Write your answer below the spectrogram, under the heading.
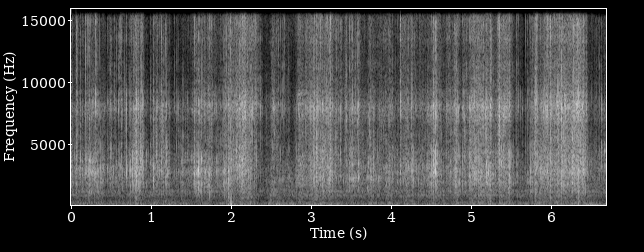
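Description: Thin plastic wrapping crinkling and rustling as a plastic football is worked out of it, with one sharp knock about two seconds in.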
